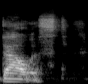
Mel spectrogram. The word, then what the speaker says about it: Taoist: Everyone knows that obviously the word is pronounced Taoist, but he calls it Taoist monkey because he's the master of it. So he knows obviously that all of China, everyone who studied Taoism is wrong. It's pronounced like a T, not a D.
